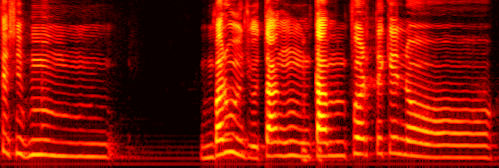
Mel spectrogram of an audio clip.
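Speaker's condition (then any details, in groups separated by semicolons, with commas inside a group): Deafness with cochlear implant; deaf since childhood, right ear unaided and unstimulated for many years; cannot perceive voice timbre, intonation or accents, understands nothing without seeing faces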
